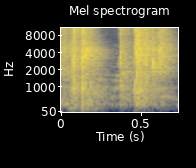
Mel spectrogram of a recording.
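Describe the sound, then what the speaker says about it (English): A class of students clapping together three times in a classroom, two clear rounds of crisp group claps audible in quick succession, close and fairly loud with no talk. "Let's do 3 claps together."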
